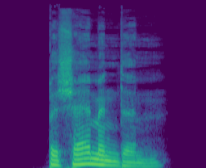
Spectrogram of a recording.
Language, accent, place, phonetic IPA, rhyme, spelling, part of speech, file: German, Germany, Berlin, [bəˈʃɛːməndəm], -ɛːməndəm, beschämendem, adjective, De-beschämendem.ogg
- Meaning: strong dative masculine/neuter singular of beschämend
